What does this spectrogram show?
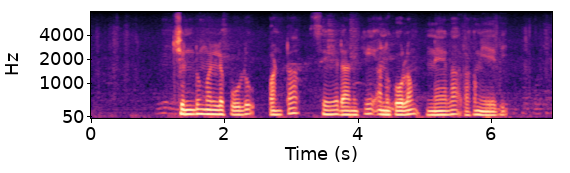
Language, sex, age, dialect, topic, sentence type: Telugu, male, 18-24, Southern, agriculture, question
